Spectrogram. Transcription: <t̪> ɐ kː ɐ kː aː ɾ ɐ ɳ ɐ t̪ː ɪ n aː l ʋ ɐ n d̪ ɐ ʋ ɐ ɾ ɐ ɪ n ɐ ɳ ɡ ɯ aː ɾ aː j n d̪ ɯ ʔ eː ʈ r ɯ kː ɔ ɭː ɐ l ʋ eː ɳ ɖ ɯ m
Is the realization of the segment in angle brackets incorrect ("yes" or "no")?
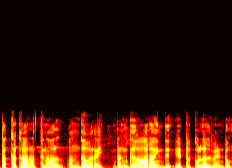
no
